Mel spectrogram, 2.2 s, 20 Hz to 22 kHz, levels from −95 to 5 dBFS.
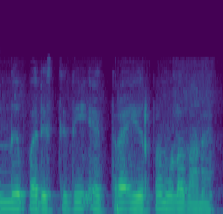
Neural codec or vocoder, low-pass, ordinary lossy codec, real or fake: vocoder, 44.1 kHz, 128 mel bands every 512 samples, BigVGAN v2; 7.2 kHz; none; fake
